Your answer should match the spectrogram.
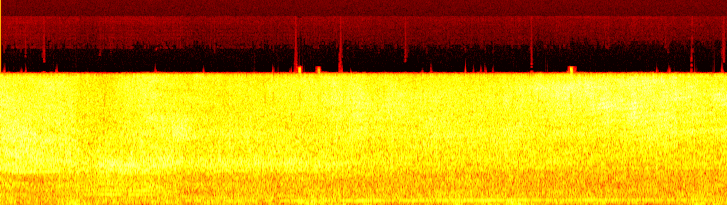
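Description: Street traffic noise: a car passes, loudest in the first few seconds, then a steady low hum of traffic.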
